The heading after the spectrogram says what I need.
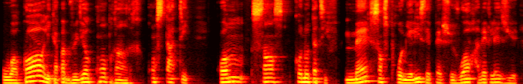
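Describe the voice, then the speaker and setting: A man's voice: mid-range voice, unhurried, mellow. A man teaching a French lesson, spelling words letter by letter, repeating each example and adding chatty asides to the listener. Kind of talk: explaining a language lesson.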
